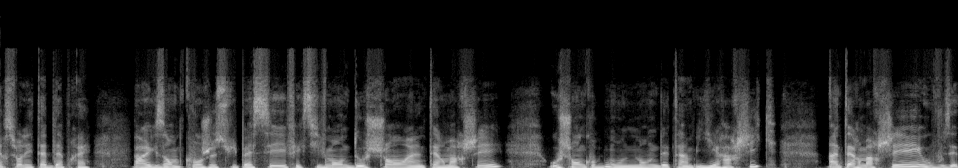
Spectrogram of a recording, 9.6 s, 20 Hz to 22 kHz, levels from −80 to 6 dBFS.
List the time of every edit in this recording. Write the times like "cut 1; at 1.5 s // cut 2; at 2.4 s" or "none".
cut 1; at 6.0 s // cut 2; at 6.9 s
